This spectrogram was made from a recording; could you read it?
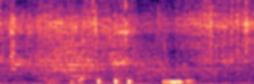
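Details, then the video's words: Pigeon giving a few short low coo pulses followed by one longer rolling coo, over a steady low hum. "Amazing Pigeon Sound 🕊️ | Relaxing Pigeon Voice & Beautiful Bird Sounds"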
